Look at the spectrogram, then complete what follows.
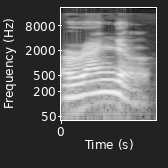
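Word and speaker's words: wrangle: সো এই যে আমরা র্যাঙ্গেল, র্যাঙ্গেল যে ওয়ার্ডটি শিখলাম, অর্থাৎ ঝগড়া করা, এই র্যাঙ্গেল ওয়ার্ডটির সামনেও কিন্তু ডাব্লিউ যে লেটারটি রয়েছে, এই লেটারটি কিন্তু উচ্চারণ হচ্ছে না।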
